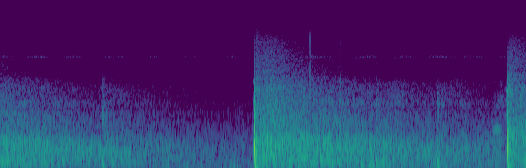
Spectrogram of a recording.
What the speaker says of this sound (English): The people with the big fireworks are on the other side of the hill.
